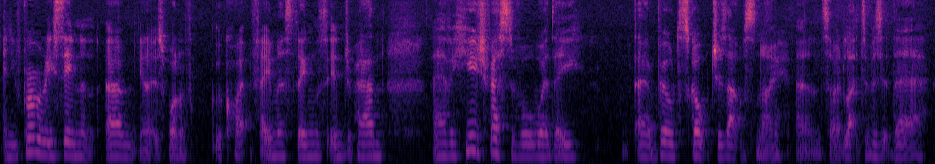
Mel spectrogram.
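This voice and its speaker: A young woman with an English accent, sick with a cold, chatting casually to camera with many ums and soft half-whispered asides. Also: lowish voice, level tone, brisk, creaky, hardly any pauses, husky. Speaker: assistant language teacher and vlogger.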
